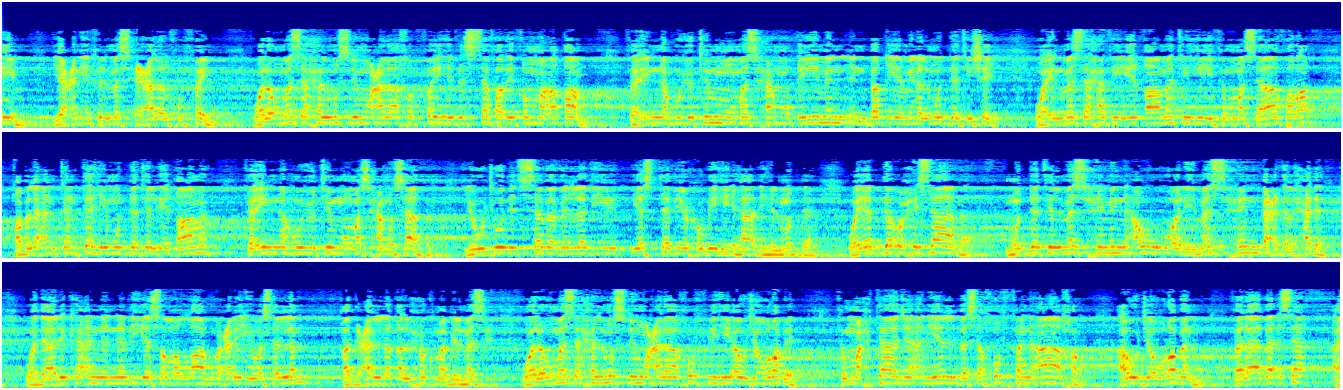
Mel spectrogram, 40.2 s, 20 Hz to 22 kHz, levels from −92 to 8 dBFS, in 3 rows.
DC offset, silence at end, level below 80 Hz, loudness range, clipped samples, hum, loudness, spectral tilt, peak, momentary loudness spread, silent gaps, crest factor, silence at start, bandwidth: under 0.1%; 0 s; -54 dBFS; 2 LU; under 0.1%; none; -20 LUFS; -4 dB/octave; 0 dBFS; 6 LU; none; 20 dB; 0 s; 9.6 kHz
